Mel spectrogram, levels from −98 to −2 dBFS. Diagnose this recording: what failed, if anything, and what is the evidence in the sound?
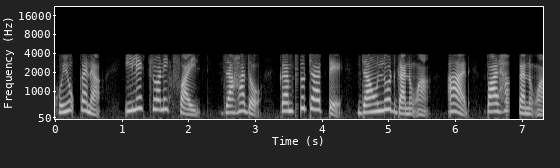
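The network stage failed: packet loss with pitch repetition, with the receiver's concealment filling the gaps. At 3.60 s there's an 80 ms hole where the last pitch period gets repeated, so you hear a brief held, buzzy tone that thins out just before "ᱛᱮ ᱰᱟᱣᱩᱱᱞᱳᱰ". At 6.76 s a 200 ms loss runs past the roughly 50 ms fade, so the buzz dies into silence and the speech cross-fades back in around 6.96 s. The G.711 telephone band carries this cleanly.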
